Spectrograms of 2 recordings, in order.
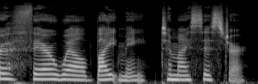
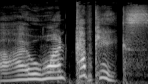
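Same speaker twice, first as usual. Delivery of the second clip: put-on gruff, growly, demanding little-kid shout; 4 dB louder than usual. Narrator voicing a friend's five-year-old shouting at the maitre d', growly shout. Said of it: "in that growly voice".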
